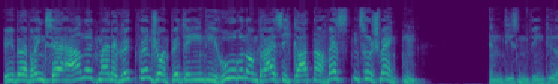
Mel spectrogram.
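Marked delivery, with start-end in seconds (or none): 0.0-5.7 high, loud officer's command; commanding order. Acted. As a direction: bark out the orders. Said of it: "sagte er". (befehlender Ruf)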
